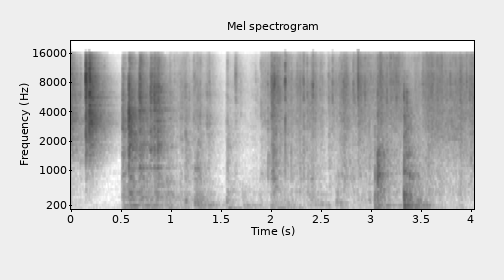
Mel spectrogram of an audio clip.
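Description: Clear plastic shrink-wrap being pulled off a cardboard box, crinkling and rustling unevenly, loudest at the start, with a knock near the end.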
